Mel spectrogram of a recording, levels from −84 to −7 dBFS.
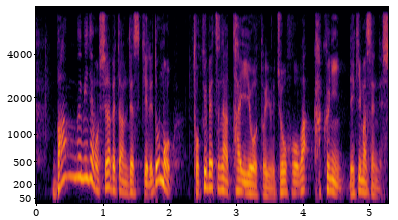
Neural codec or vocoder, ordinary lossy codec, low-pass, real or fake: vocoder, 22.05 kHz, 80 mel bands, WaveNeXt; none; 7.2 kHz; fake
